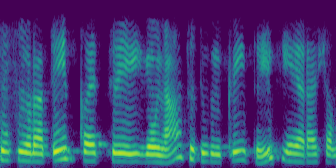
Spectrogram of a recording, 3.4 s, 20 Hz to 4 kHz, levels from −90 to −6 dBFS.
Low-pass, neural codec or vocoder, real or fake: 3.6 kHz; codec, 16 kHz, 2 kbps, X-Codec, HuBERT features, trained on balanced general audio; fake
